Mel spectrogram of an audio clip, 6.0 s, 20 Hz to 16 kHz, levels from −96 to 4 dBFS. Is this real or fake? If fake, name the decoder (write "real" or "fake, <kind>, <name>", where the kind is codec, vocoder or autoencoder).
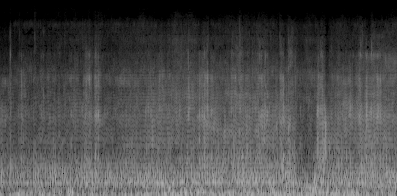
fake, vocoder, Vocos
